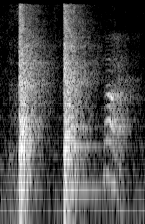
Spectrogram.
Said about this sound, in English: Now, every year, I try to bring out the chair. Now, looks like a chair. Sounds like a chair.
